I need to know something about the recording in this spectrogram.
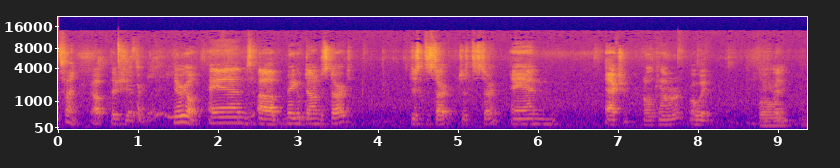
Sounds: Speech

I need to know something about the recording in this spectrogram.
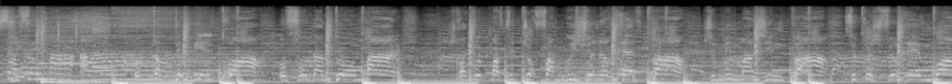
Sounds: Music

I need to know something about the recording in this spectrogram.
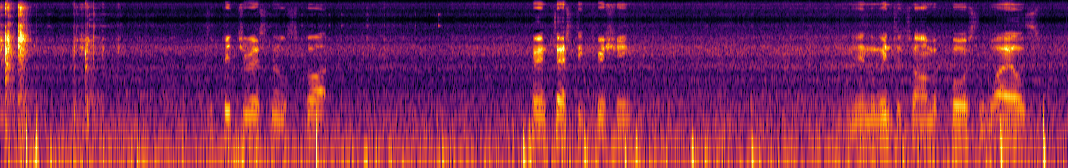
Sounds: Speech

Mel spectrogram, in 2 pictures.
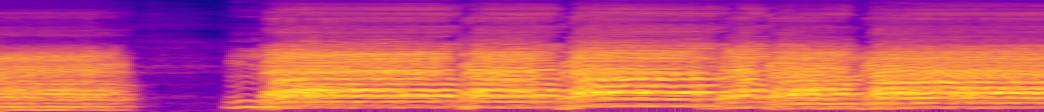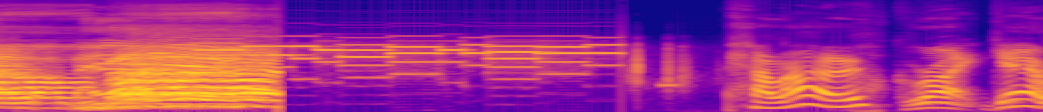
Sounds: Speech

